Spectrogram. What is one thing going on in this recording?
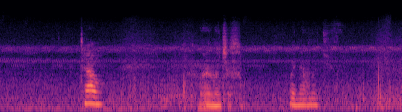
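A woman answers softly and warmly up close.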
